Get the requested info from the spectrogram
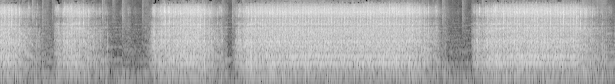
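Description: Electric domestic sewing machine stitching fabric, its needle running in a fast, rapid chatter. It sews in five runs with brief stops between them; the longest run, in the middle, lasts about four seconds.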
